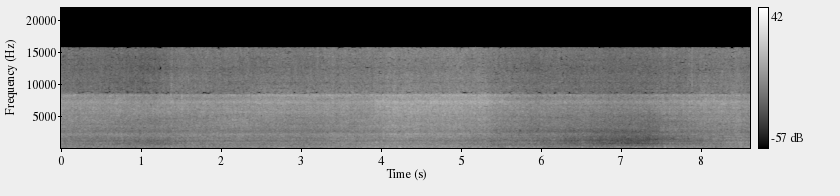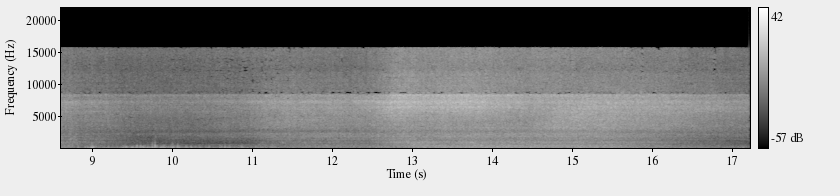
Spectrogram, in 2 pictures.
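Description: Sea waves breaking and washing up a sandy beach, the surf swelling louder every few seconds as each wave comes in, with wind on the microphone.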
